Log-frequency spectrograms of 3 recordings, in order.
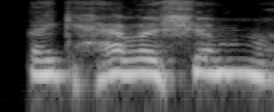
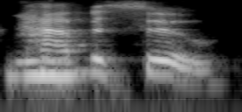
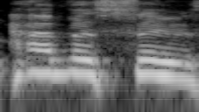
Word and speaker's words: Havasu: Well, McCulloch dismantled it stone by stone and transported it to Lake Havisham, or something like that. I may have the name wrong because it's not in my notes. It's Havasu, Havasu. Havasu, thank you.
